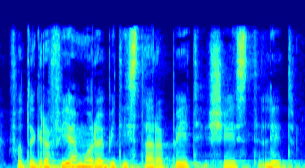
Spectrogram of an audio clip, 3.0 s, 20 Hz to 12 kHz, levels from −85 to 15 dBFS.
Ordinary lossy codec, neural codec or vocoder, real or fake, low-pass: AAC, 48 kbps; none; real; 9.9 kHz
